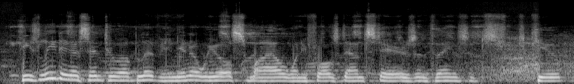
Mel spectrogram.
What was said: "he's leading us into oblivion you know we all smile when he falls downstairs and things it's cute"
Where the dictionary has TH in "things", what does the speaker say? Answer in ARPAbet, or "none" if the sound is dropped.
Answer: TH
